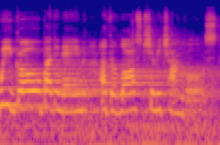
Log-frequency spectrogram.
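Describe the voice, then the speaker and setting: A female-sounding, put-on character voice growls at a fairly high pitch and a fairly slow pace over clear background noise. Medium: read story. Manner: growling.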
